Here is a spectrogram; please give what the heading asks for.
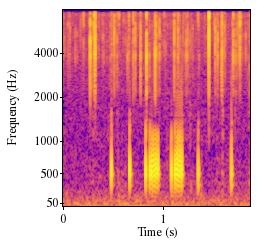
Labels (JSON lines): {"label": "biophony, knock croak", "recorder": "SoundTrap 300"}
